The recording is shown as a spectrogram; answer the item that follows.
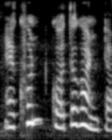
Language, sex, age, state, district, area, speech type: Bengali, female, 18-30, West Bengal, Howrah, urban, read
